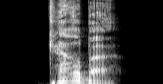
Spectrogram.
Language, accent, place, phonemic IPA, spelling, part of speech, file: German, Germany, Berlin, /ˈkɛʁbə/, Kerbe, noun, De-Kerbe.ogg
- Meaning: 1. dent, groove, nick, notch 2. kerf 3. bullseye (nautical)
